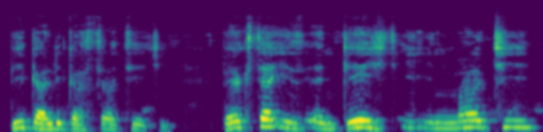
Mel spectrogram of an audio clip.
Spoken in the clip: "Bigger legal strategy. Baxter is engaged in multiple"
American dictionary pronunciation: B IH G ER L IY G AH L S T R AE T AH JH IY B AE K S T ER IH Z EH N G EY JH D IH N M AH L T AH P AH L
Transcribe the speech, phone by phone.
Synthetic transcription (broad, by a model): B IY G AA L IY G AH L S T R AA T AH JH IY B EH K S T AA IH Z EH N G EY JH D N M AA L T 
